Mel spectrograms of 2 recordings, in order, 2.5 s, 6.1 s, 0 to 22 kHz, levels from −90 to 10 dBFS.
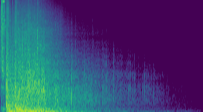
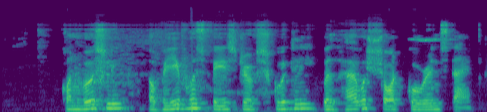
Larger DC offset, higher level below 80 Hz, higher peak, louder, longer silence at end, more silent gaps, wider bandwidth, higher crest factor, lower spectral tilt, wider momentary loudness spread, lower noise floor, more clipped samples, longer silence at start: neither; first, -18 dBFS vs -52 dBFS; about the same, 0 dBFS vs -2 dBFS; first, -10 LUFS vs -19 LUFS; first, 1.45 s vs 0.2 s; neither; first, over 20 kHz vs 10 kHz; second, 12 dB vs 18 dB; about the same, -5 dB/octave vs -4 dB/octave; first, 22 LU vs 7 LU; first, -68 dBFS vs -52 dBFS; neither; second, 0 s vs 0.8 s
